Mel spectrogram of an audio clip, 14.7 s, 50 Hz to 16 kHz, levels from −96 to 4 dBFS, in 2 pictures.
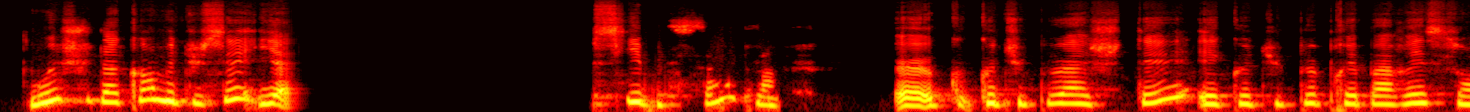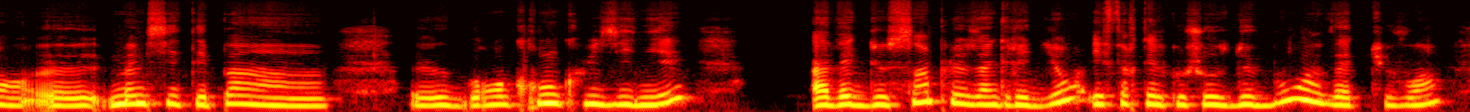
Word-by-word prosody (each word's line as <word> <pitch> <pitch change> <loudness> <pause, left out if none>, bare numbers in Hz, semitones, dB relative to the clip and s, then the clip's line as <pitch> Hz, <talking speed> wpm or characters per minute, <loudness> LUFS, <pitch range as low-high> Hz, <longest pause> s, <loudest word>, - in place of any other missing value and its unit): Oui, 290 +9 +6
je 355 - -11
suis 335 - -9
d'accord, 305 +5 +1
mais 325 -2 +8
tu 275 -3 -3
sais, 370 +10 0
il 245 - +2
y - - +5
a - - +1 1.5
Cible 240 0 +1
simple, 265 - -4 0.7
heu, - - +5
que - - -9
que 270 - +1
tu 255 0 0
peux 260 +3 -3
acheter 255 +5 -2
et 240 -1 +2
que 250 - -1
tu 240 0 -7
peux 265 +4 -4
préparer 245 0 -1
sans, 255 -6 -2
heu, 205 0 0
même 245 +2 +5
si 255 -1 -3
tu 225 - -3
es - - +1
pas 255 +4 -3
un, 210 -5 -1 0.5
heu, 210 +1 +1
grand, 210 +3 -1
grand 265 +3 +3
cuisinier 235 - +1 0.7
avec 220 0 +4
de 225 +2 +1
simples 290 +7 0
ingrédients 225 - +1
et 240 - +2
faire 245 +1 -5
quelque 235 -2 0
chose 225 -1 0
de 230 +2 +1
bon 300 - +2
avec, 220 -6 -1
tu 215 - -10
vois? 220 +7 -3
240 Hz, 195 wpm, -24 LUFS, 225-270 Hz, 1.5 s, mais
